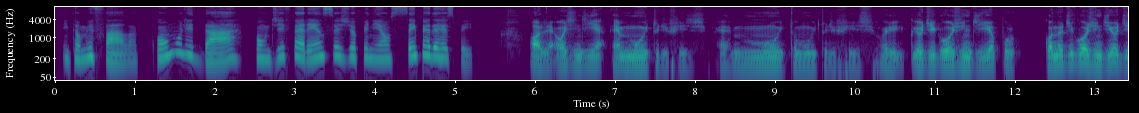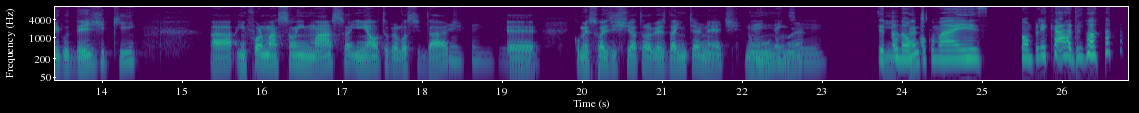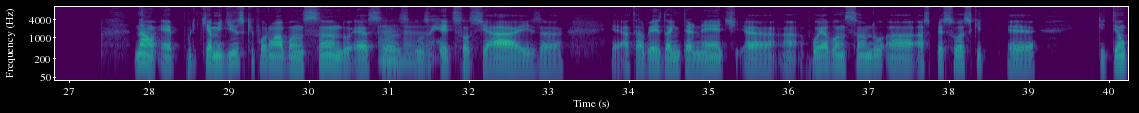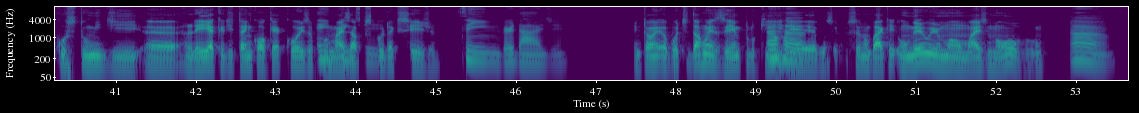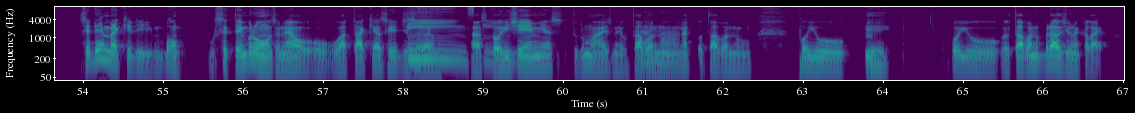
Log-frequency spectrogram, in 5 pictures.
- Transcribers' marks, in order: tapping; laughing while speaking: "complicado"; laugh; throat clearing
- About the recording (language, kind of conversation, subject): Portuguese, podcast, Como lidar com diferenças de opinião sem perder respeito?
